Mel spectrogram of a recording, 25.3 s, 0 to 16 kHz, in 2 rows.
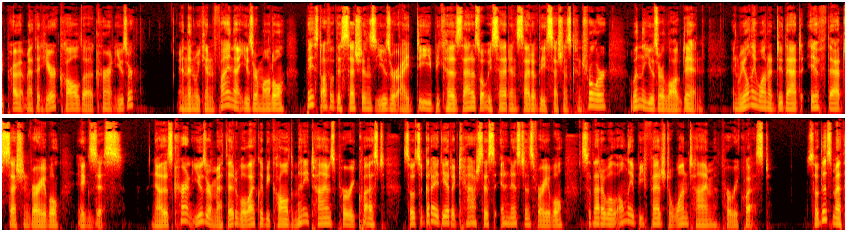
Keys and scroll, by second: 7.8 alt+shift+Left, 8.5 alt+shift+Left, 8.9 super+c, 9.3 super+Right, 11.8 super+v, 15.8 alt+shift+Left, 23.9 super+s.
